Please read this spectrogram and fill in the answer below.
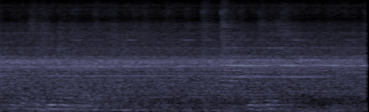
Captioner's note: crossing warning with bells and horns starts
